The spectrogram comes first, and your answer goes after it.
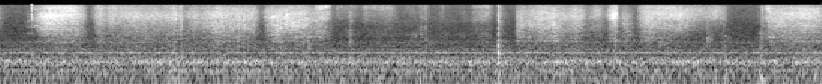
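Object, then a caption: Knit fabric sweater sleeve. Long nails and fingertips scratch and rub across a soft pink ribbed knit sweater sleeve worn on the forearm. The result is a steady, close scratchy rustle with bright hissy strokes that swell and fade over a faint constant low hum.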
